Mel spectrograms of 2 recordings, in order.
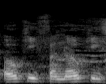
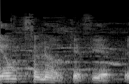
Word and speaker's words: Okefenokee: And if you came to Baker County and you said Okefenokee Swamp, we'd know you weren't from around there. It's the Okefenokee, if you want to know the proper way to say Okefenokee.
